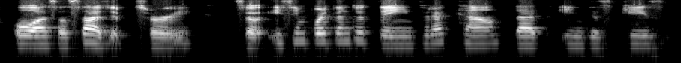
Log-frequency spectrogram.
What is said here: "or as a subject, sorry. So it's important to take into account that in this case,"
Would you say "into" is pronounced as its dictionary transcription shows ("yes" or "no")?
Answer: no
